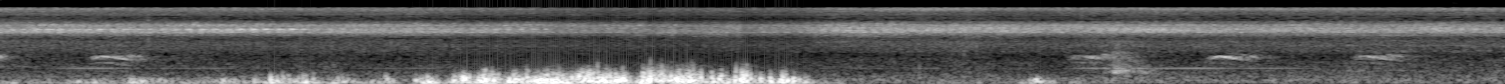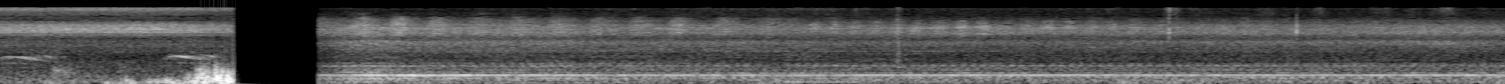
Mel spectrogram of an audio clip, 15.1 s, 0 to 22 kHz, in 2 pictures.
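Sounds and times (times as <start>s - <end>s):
steady hum: 0.0s - 15.0s
crow cawing: 0.5s - 0.8s, 5.4s - 7.8s.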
